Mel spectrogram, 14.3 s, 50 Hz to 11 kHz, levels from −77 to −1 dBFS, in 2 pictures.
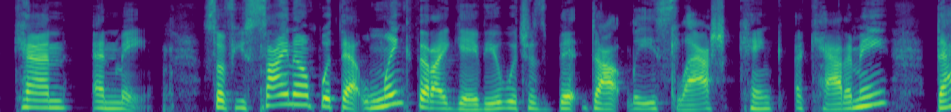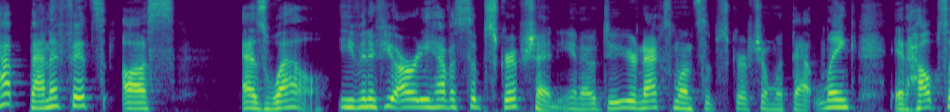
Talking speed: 185 wpm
